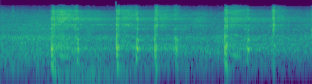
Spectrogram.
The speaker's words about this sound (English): And at some point, you'd be sitting in the house with a glaze over your eyes. And you'd hear them coughing on the other side.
